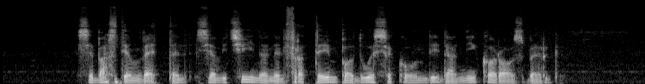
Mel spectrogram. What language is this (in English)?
Italian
